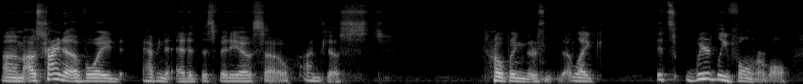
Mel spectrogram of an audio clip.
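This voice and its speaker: Rambling vlogger with vocal fry. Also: mid-range voice, sing-song, moderate pace. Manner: rambling, full of "like" and "um" fillers. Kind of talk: casual chat. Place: home office. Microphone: phone held in hand.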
